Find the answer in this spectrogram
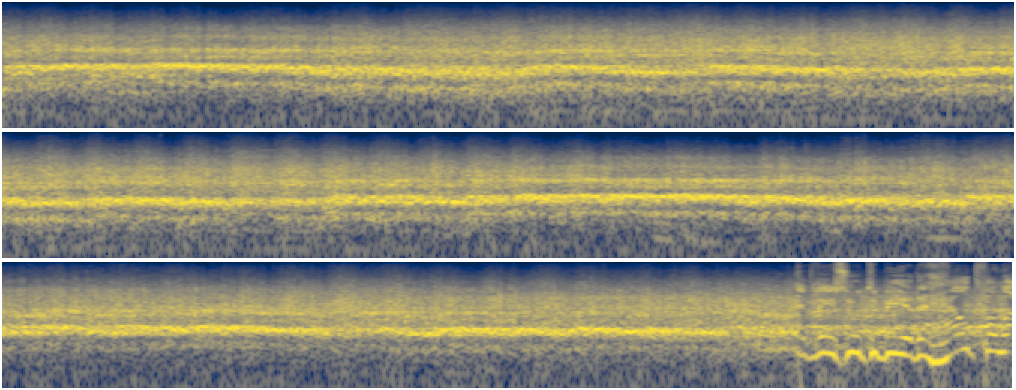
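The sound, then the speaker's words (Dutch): Football supporters in a stadium roar and cheer continuously, a dense, sustained wash of voices that stays loud and steady throughout, with a brief shift in texture near the end. “Edwin Zoetebier die eh, vooruit kijkt en ook eh, toegejuicht wordt.”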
